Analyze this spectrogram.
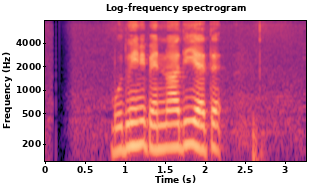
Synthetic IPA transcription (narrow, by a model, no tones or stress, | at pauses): bud̪uɦimipenːaːd̪iːæt̪ə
